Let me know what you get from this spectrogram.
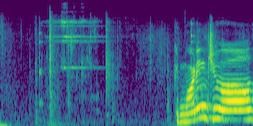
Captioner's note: chimes tingling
